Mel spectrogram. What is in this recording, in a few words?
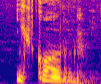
"ikor", Roon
